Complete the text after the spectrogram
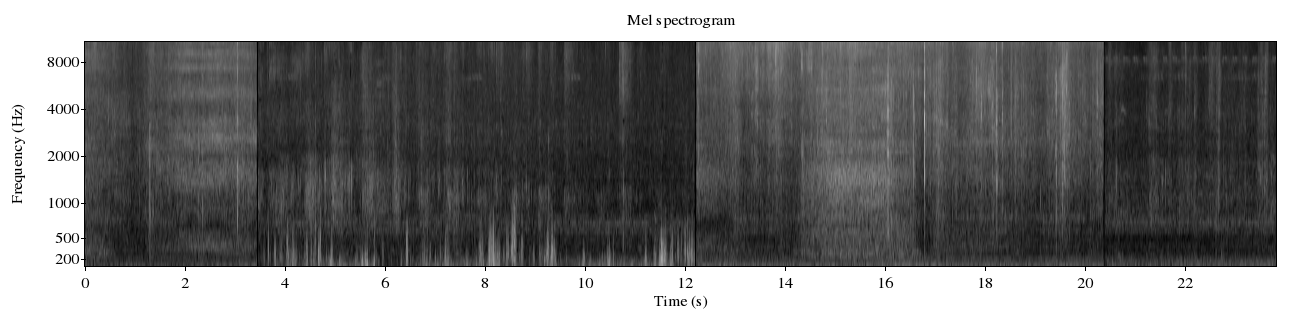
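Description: Wind rustles grass and leaves outdoors.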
